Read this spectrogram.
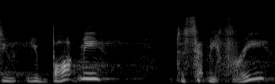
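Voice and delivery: soft, halting, unsure question; disbelieving question. Acted. Freed woman asking her rescuer, quiet disbelief. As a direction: ask it as if hardly daring to believe. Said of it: "she dares to believe it".

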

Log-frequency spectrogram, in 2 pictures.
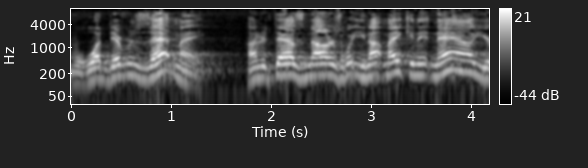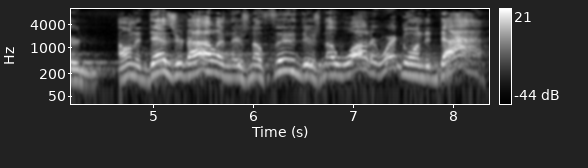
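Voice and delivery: fast, high, loud frantic outburst; castaway yelling at his friend, fast and frantic; exasperated shouting. Retold or imitated. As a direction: blurt it out in disbelief and panic. Panicked castaway shouts at calm friend.

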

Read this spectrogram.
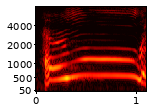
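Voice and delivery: long, high, loud mock howl; imitated dog howl. Pastor prompting his dog to howl, high mock howl. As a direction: howl like a dog to get one started. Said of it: "He would howl on command".

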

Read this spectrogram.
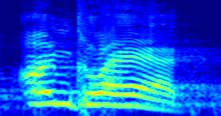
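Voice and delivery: high, loud burst of gladness; a joyful shout of gladness; glad exclaim. Retold or imitated. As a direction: cry out I'm glad, delighted. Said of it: "and they go".

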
